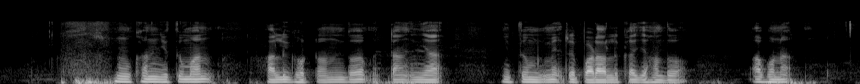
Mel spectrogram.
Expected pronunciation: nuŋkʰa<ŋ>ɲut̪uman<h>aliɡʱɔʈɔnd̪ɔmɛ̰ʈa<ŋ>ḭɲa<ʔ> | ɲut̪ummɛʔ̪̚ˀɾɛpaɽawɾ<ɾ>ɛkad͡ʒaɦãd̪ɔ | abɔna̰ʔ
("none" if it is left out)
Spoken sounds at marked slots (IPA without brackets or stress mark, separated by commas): n, h, ŋ, ʔ, l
